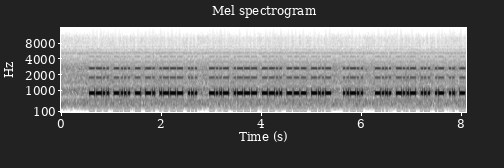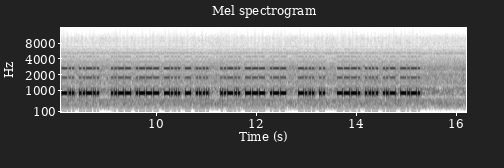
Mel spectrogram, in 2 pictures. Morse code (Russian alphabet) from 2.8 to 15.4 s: ЬЙЗОЬ Э БЬСАИЗЭ ЮЙБТХ ЭОВ БИ ЧХУЦ

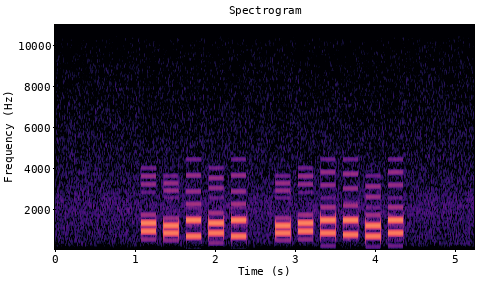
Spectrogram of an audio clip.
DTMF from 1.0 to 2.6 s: 07383

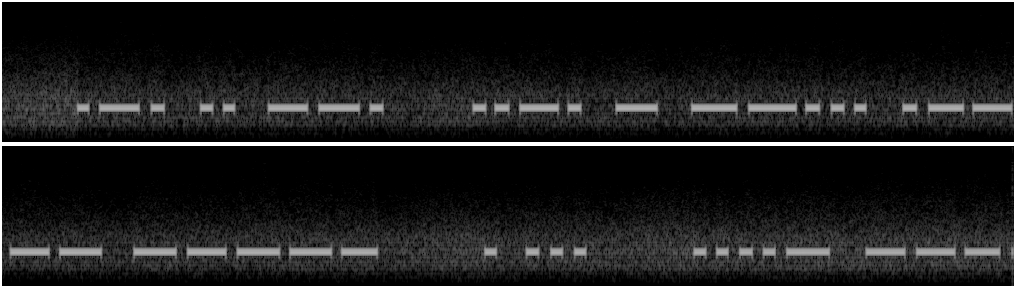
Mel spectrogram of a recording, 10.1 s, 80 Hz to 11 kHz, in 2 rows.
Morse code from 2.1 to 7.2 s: FT710

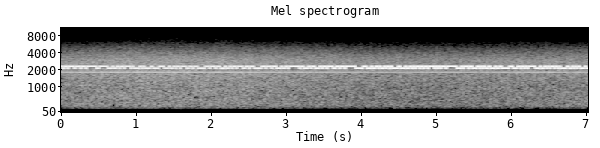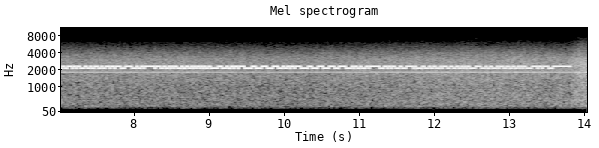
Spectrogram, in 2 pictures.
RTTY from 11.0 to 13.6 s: NAME HIRO HIRO.

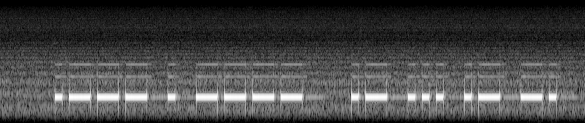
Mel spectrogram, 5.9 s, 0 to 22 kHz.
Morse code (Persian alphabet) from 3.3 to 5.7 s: اسان

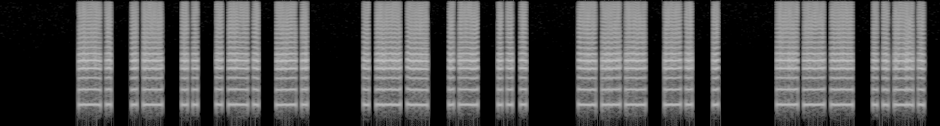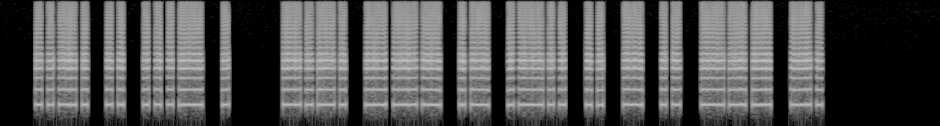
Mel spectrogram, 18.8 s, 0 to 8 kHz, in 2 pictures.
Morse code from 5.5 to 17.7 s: ONE OF FIVE COALITION

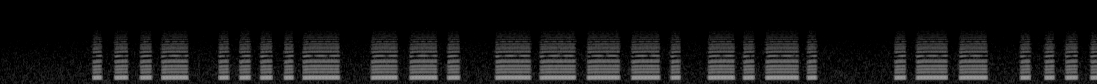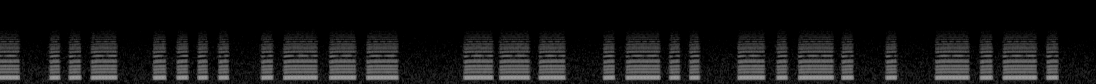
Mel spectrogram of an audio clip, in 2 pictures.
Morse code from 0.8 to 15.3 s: V4G9C WVUHJ

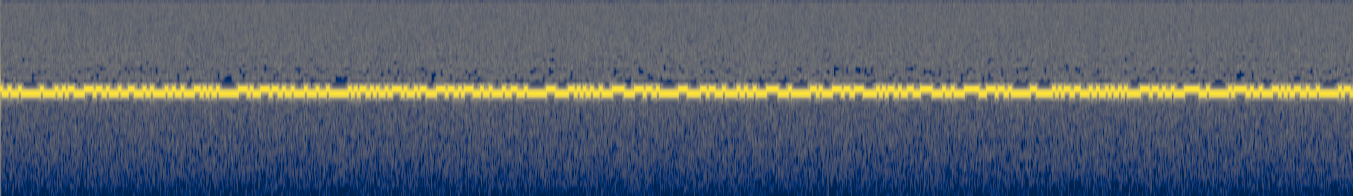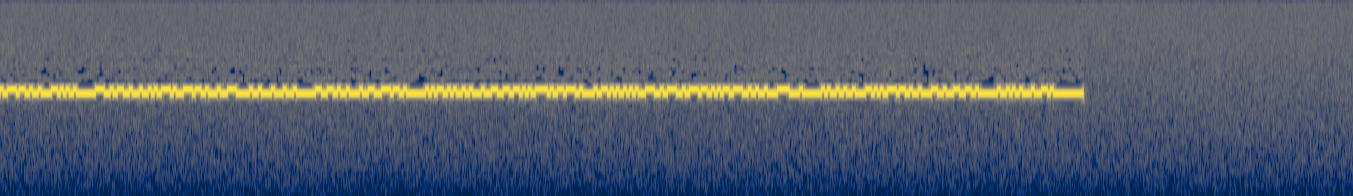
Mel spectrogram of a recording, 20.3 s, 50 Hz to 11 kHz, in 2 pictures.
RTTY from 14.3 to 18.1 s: KRYNN SN9F4 08JQG

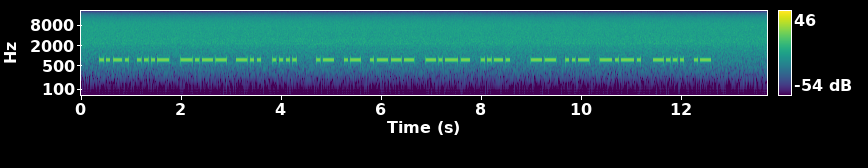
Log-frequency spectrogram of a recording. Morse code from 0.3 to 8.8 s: FVYDH AAJYF

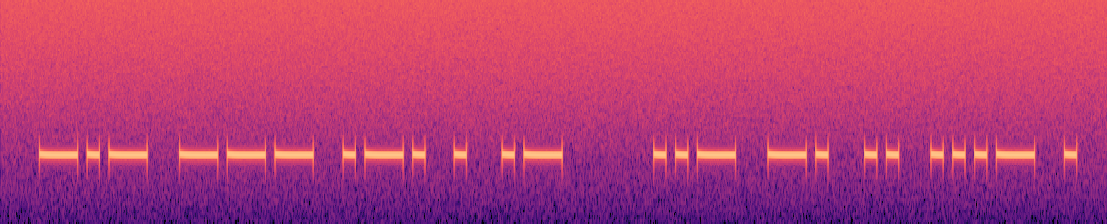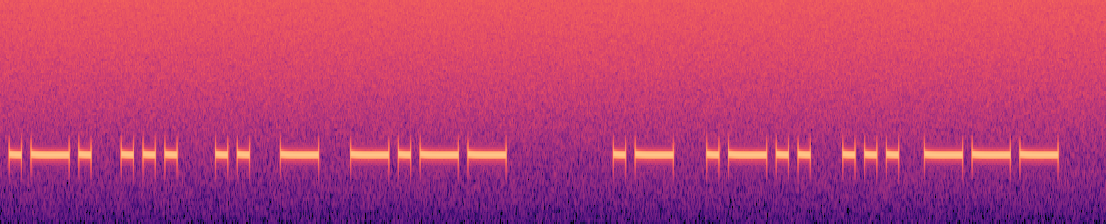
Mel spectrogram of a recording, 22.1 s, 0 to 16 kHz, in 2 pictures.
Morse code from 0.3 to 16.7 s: KOREA UNIVERSITY

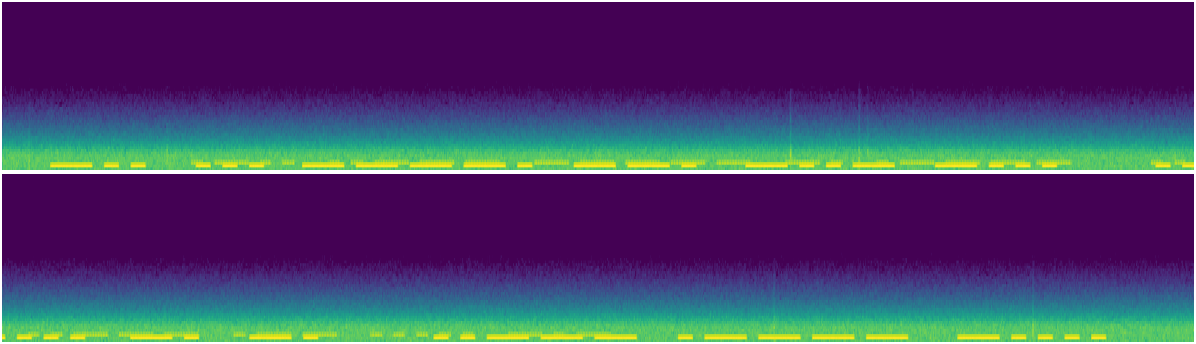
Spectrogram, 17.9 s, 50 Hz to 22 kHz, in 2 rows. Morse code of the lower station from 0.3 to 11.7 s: DS9GXB 5NN

